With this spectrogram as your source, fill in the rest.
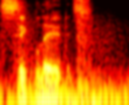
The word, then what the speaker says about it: cichlids: african cichlids first off cichlids is pronounced sick lids african cichlids are fish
